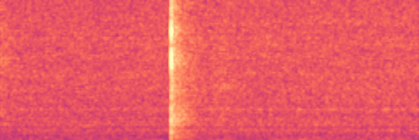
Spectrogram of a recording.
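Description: A single sharp click a little under a second in, a key struck on a laptop keyboard, over faint room tone.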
